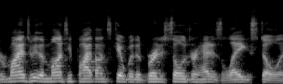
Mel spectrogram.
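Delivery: ordinary talk, nothing marked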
